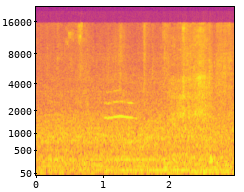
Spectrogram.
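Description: Stray cats gathered in a street in Madina give a faint, brief meow over a steady outdoor background hum, distant and low in level.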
